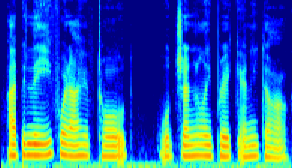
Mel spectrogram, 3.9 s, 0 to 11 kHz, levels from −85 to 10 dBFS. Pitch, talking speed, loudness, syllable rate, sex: 165 Hz, 170 wpm, -18 LUFS, 5.1 syllables/s, female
